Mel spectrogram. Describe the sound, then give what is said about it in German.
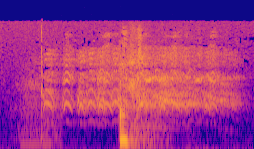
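A crow caws harshly several times in a raspy, overlapping series, fairly loud, with one sharper call standing out midway; no one speaks. “Ja, jetzt gleich passt die Krähe nämlich auch nochmal richtig gut. Ich habe noch eine Krähe.”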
